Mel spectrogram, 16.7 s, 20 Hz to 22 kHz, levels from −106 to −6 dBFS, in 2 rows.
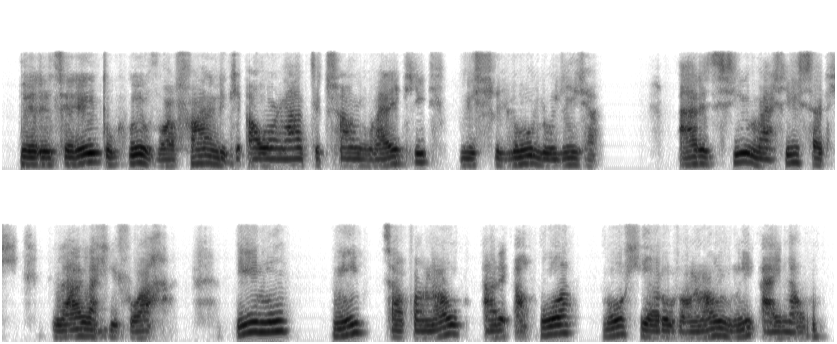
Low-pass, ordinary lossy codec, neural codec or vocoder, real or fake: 7.2 kHz; none; codec, 16 kHz, 2 kbps, FreqCodec, smaller model; fake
